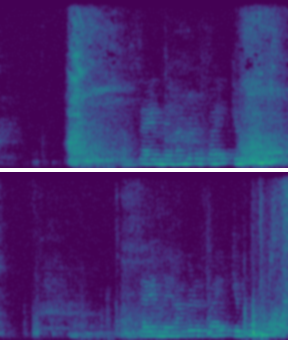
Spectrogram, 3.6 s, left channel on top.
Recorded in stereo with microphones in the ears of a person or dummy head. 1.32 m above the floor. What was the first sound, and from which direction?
A woman speaking, centre (ahead or behind).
